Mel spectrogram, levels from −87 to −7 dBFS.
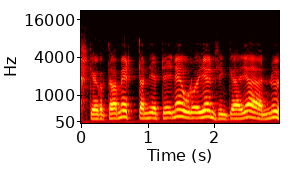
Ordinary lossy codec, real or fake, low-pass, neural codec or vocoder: none; real; 14.4 kHz; none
